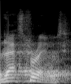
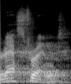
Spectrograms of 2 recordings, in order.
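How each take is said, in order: No difference in how they are said.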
